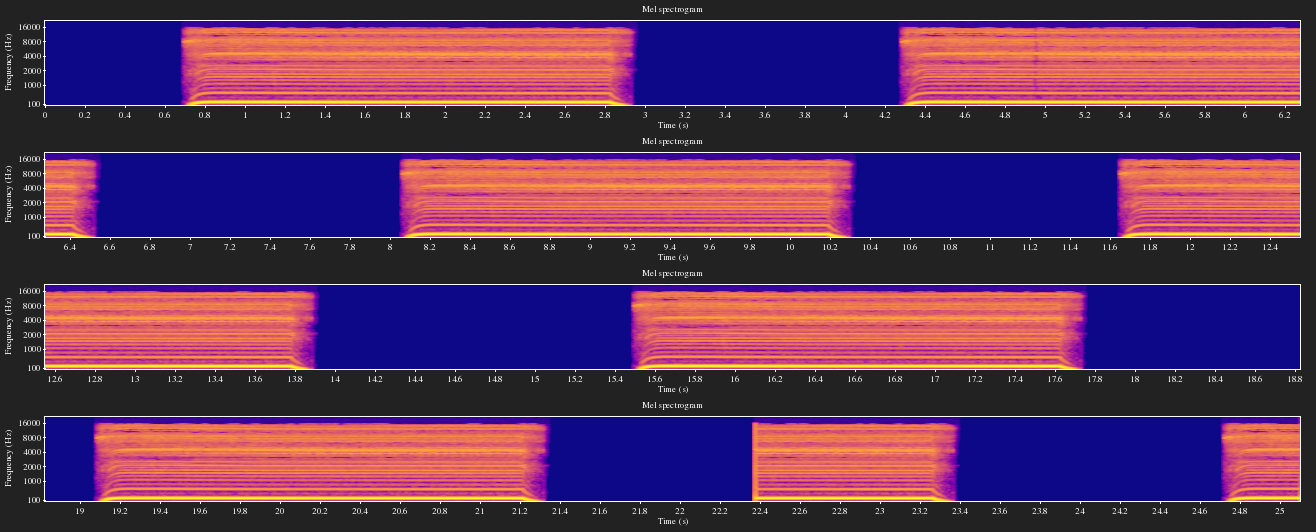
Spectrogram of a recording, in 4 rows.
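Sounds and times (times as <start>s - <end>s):
mobile phone vibrating: 0.7s - 3.0s, 4.3s - 6.6s, 8.1s - 10.4s, 11.6s - 14.0s, 15.5s - 17.8s, 19.1s - 21.4s, 22.4s - 23.4s, 24.7s - 25.0s.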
